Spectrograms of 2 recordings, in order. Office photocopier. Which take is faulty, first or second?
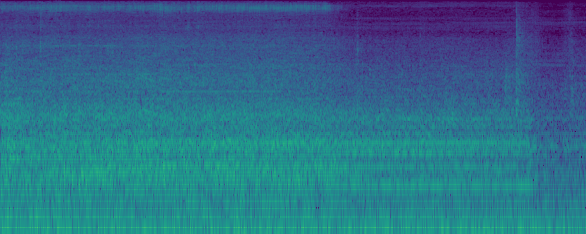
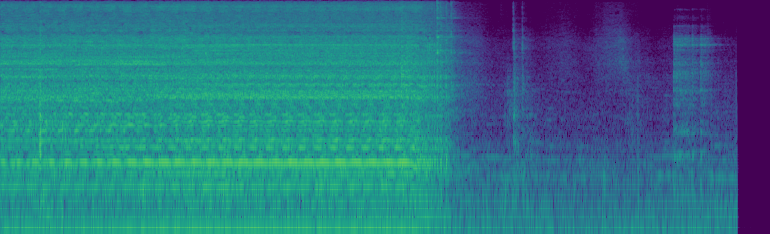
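second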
